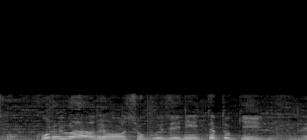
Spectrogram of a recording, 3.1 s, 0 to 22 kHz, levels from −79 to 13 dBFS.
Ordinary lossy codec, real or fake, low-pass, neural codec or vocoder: none; fake; 7.2 kHz; codec, 16 kHz, 16 kbps, FreqCodec, smaller model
